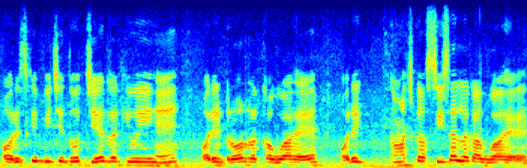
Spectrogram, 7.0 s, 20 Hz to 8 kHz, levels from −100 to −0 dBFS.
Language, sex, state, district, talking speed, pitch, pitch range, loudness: Hindi, male, Haryana, Charkhi Dadri, 185 wpm, 160 Hz, 150-175 Hz, -13 LUFS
